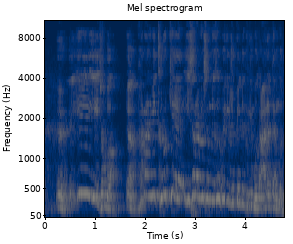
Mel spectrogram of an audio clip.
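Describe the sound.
A voice imitates someone weeping with a wailing, ostrich-like cry, a strained warbling lament that rises and falls in two long bursts with a short break between, loud.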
